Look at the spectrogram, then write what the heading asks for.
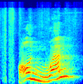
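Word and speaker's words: عنوان: Esa es la primera sílaba. On. ¿Por qué? Porque siempre cuando tenga una... No, a la abecada, por favor. Siempre al tener una letra con sukun, no podemos pronunciarla sino en la misma sílaba con la letra anterior, con la consonante anterior, con vocal. Entonces, así, on.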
